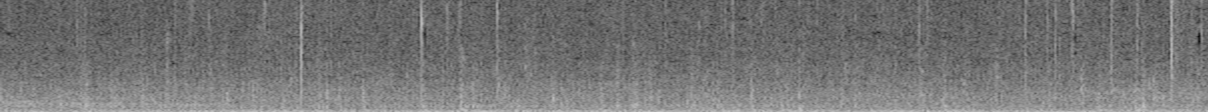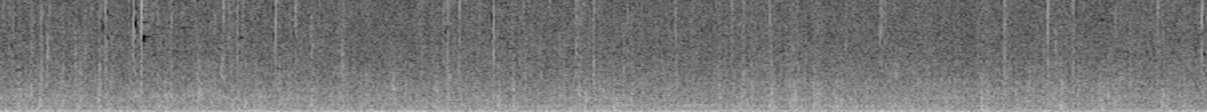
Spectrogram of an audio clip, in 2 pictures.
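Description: Steady rain with many small drops ticking on a surface.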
